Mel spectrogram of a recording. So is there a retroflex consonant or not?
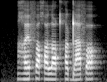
yes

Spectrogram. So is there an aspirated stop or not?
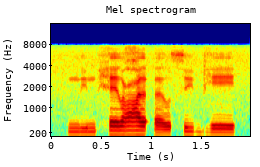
no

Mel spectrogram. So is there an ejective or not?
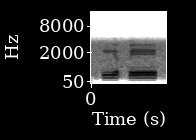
no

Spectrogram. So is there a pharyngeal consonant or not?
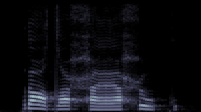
yes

